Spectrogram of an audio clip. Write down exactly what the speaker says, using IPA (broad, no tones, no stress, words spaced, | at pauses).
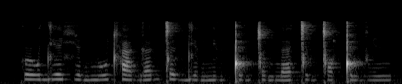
kɹudʲe çeɡɲucʰæ ɡɛɡǀeɡdʲæɡnʲuɡ ǃiɡǀʏɡŋɛ ǀiɡǀɔǃiɡ ʎi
